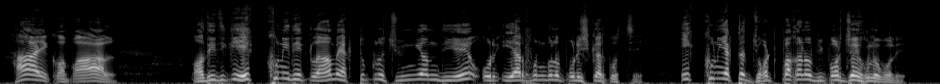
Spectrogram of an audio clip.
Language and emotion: Bengali, disgusted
